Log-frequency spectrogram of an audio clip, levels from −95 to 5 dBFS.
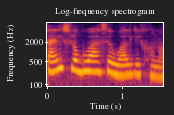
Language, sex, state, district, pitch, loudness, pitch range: Assamese, female, Assam, Kamrup Metropolitan, 255 Hz, -15 LUFS, 205-265 Hz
